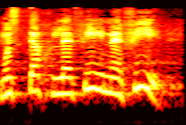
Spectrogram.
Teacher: هنا ما نقولش مستخلفين مستا، لا مستا، الاول مستا وبعدين الخاء فخمها لي، مستخلا واللام رققها، مستخلفين فيه.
